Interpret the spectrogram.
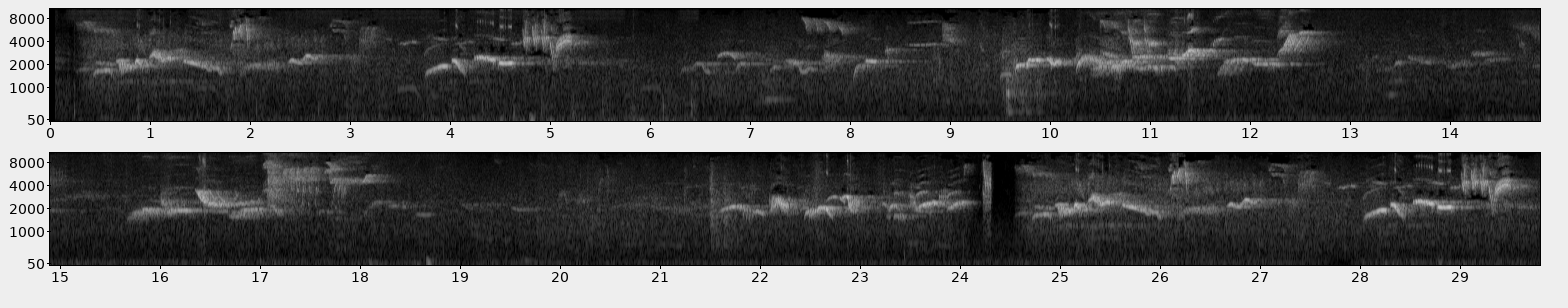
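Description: Birdsong: bursts of quick, high chirping phrases a second or two long, repeating every few seconds with short quieter pauses between.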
